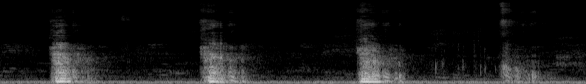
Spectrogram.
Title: Chico’s cough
